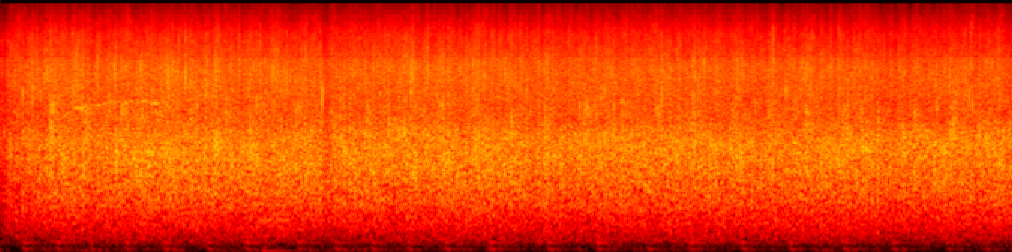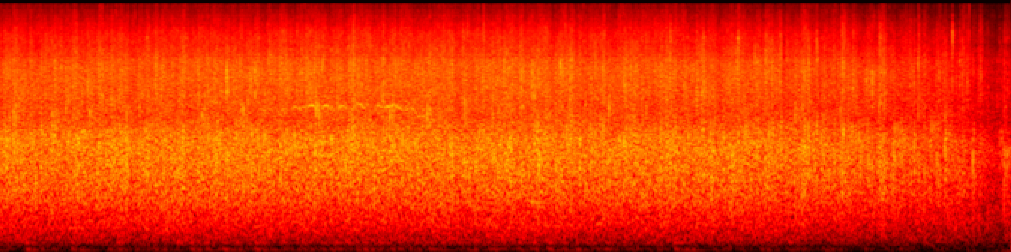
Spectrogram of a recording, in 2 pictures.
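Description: Applause from a big-band jazz concert audience welcoming the conductor, a dense, steady wash of loud clapping that holds for the whole twenty seconds before easing at the end.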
